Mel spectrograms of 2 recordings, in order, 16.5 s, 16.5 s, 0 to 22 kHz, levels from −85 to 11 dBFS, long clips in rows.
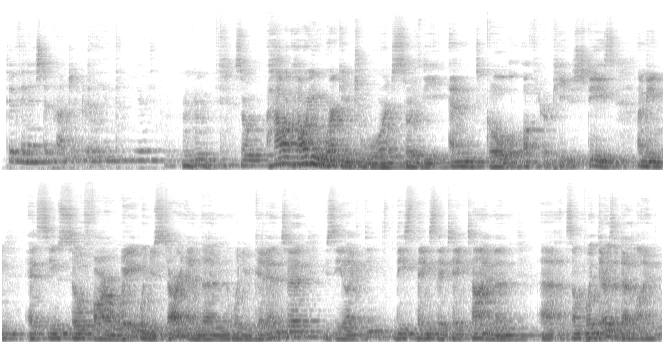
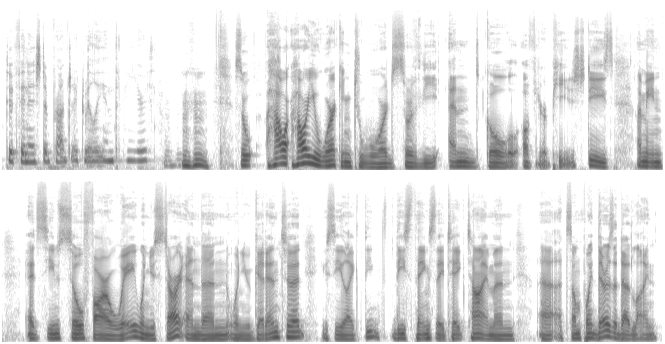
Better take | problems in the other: second | off-mic speech; somewhat distant // room echo; noticeable; dies away in 0.7 s

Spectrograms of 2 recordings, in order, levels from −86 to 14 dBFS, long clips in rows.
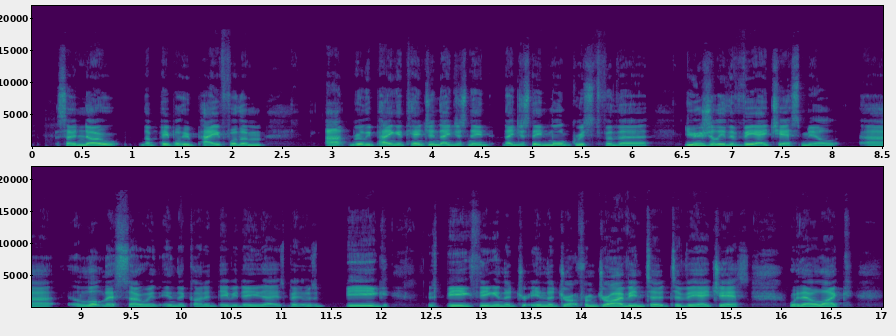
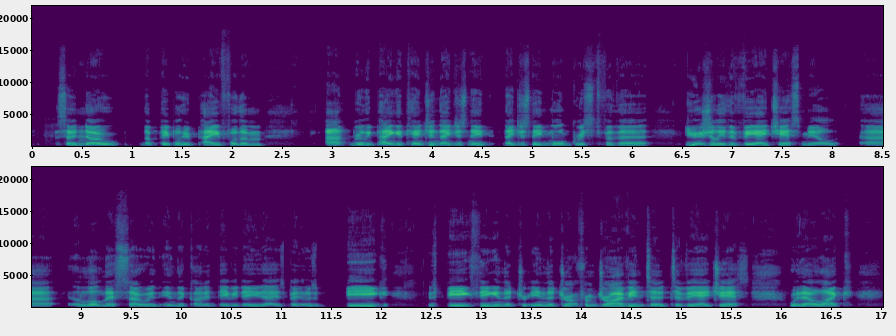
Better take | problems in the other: first | thin; very; fading below 300 Hz

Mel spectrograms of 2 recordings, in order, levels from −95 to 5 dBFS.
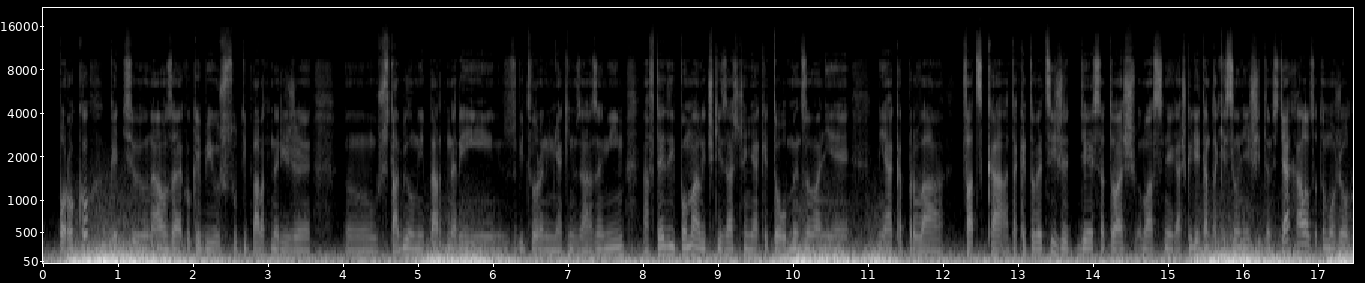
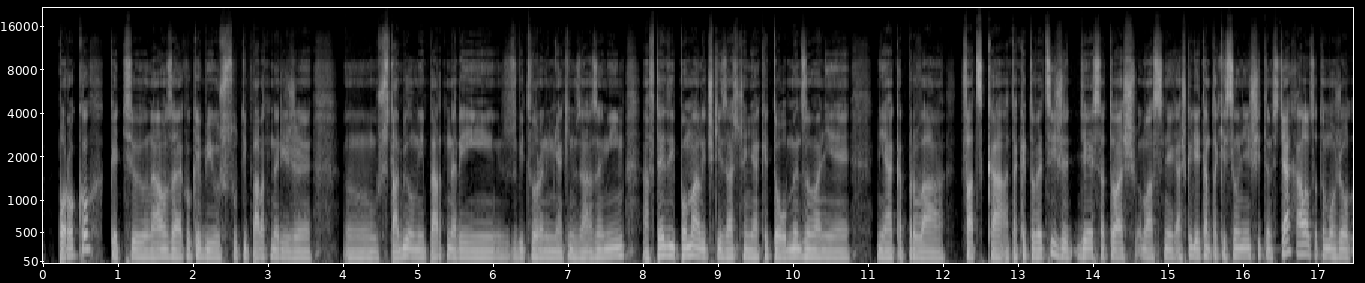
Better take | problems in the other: second | wind noise on the microphone; heavy; 1 dB above the speech

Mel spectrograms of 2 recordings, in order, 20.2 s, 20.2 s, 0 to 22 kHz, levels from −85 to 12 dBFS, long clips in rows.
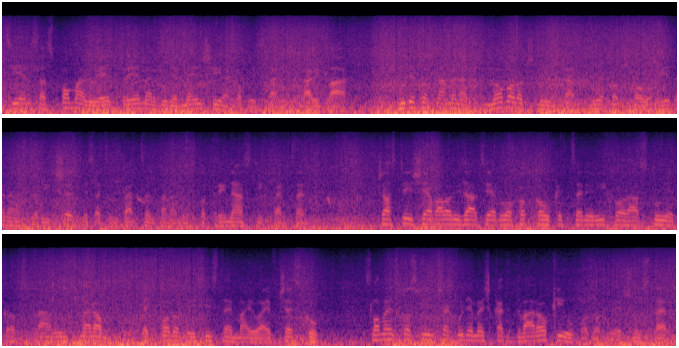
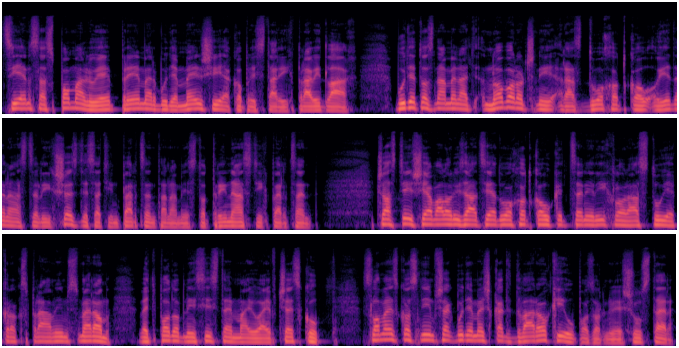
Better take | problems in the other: second | wind noise on the microphone; heavy; 2 dB below the speech

